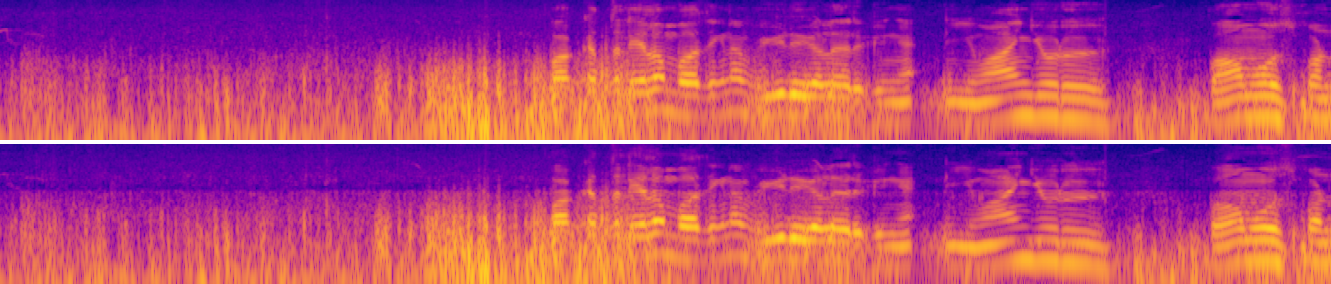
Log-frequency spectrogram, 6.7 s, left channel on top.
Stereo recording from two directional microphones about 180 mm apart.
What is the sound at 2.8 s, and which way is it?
A man's voice, 15° left (ahead or behind).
